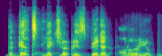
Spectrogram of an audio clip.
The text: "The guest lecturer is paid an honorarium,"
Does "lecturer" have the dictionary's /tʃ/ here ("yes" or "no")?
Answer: yes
